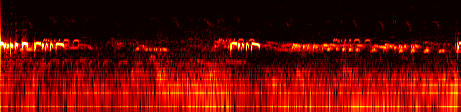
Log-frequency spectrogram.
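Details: Zebra dove of a local strain singing loudly to lure other doves: brief trilled coo phrases at the start and in the middle, with softer cooing and faint chirps from other birds in between.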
